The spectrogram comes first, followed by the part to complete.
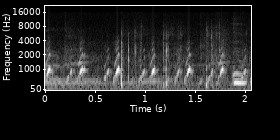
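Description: Squeaky, high-pitched cartoon monster chatter: a rapid string of short chirping squeaks, about five or six a second, some sliding down in pitch.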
